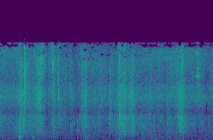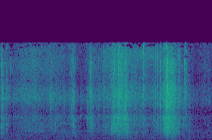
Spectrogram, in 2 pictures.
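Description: Gift wrapping paper rustling and crinkling in irregular short bursts as it is pulled off a cardboard box, worked carefully rather than torn.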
